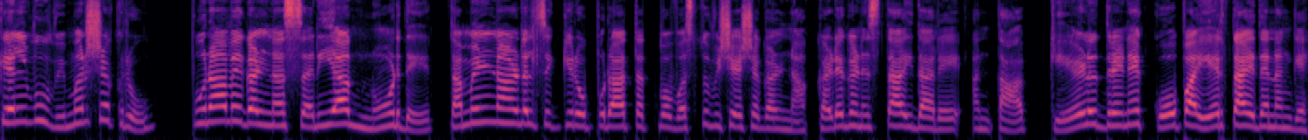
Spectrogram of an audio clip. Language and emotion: Kannada, angry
